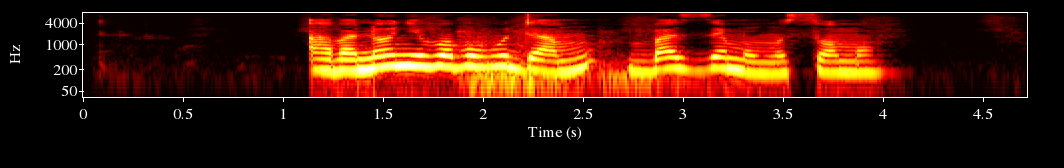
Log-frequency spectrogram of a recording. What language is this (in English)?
Ganda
